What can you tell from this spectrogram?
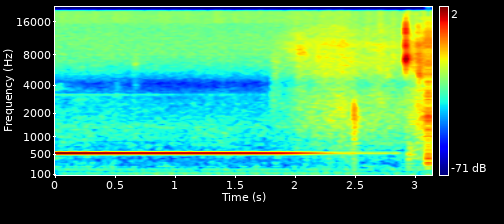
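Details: Simulated ASMR roleplay hearing assessment: a clear, steady pure tone from a struck tuning fork fades slowly, then soft handling sounds follow, in the air-conduction step of a Rinne test.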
